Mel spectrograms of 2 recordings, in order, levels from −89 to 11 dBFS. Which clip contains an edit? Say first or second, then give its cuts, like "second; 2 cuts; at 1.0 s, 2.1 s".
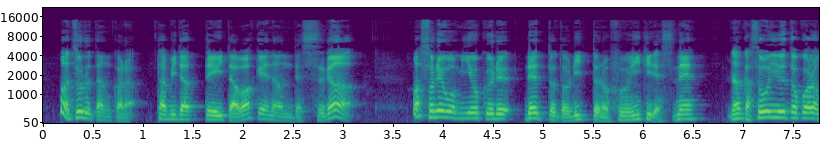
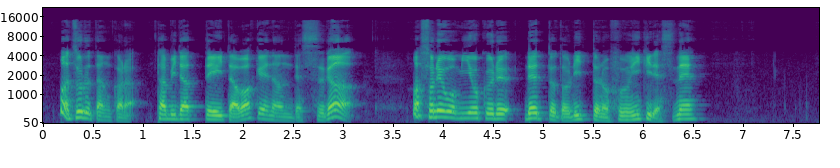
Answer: first; 1 cut; at 6.7 s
